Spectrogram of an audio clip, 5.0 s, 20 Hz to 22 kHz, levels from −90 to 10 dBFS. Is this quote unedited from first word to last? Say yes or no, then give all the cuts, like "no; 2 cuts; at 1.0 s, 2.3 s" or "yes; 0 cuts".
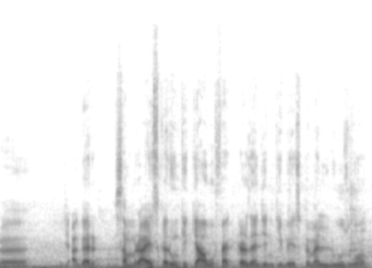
yes; 0 cuts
